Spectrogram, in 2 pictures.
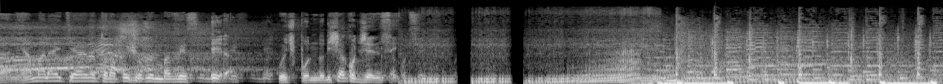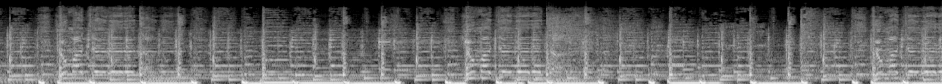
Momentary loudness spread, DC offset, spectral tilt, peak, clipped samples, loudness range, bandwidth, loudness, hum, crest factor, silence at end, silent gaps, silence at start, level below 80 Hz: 8 LU; under 0.1%; -5 dB/octave; 0 dBFS; under 0.1%; 6 LU; 15.5 kHz; -12 LUFS; none; 10 dB; 0 s; none; 0 s; -12 dBFS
